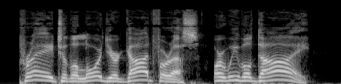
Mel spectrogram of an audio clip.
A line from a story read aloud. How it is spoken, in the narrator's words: they cried out to Samuel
